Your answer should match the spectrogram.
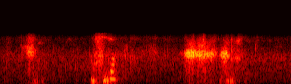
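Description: Six-week-old Siberian husky puppy vocalising briefly: a short sound about half a second in, then a longer, louder one near three seconds.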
